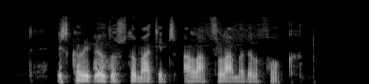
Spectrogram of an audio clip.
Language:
Catalan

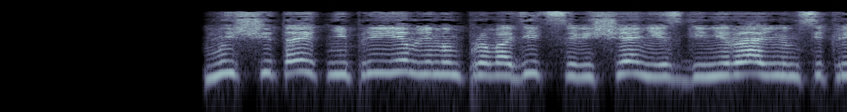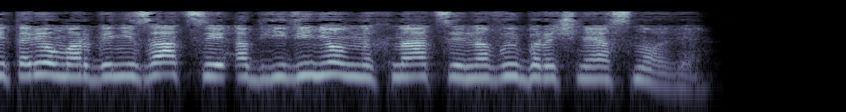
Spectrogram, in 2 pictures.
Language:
Russian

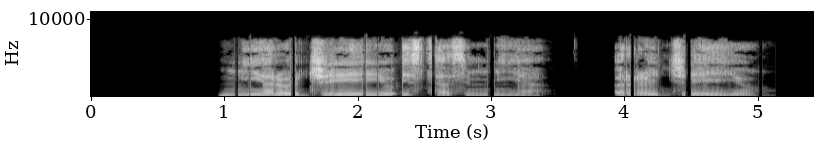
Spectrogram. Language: Esperanto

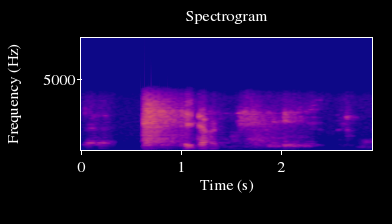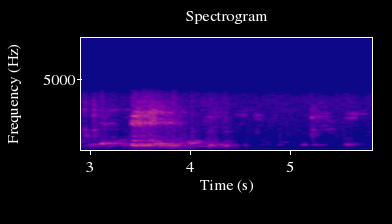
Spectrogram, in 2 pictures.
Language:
Dogri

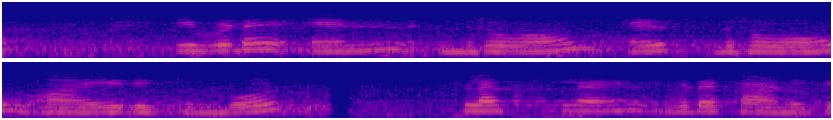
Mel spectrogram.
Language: Malayalam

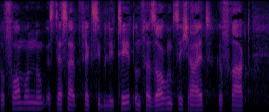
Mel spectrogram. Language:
German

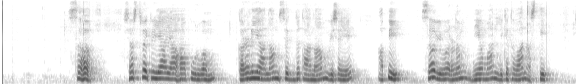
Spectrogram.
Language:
Sanskrit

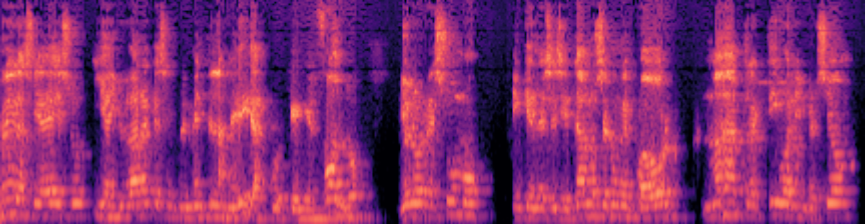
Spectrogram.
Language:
Spanish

